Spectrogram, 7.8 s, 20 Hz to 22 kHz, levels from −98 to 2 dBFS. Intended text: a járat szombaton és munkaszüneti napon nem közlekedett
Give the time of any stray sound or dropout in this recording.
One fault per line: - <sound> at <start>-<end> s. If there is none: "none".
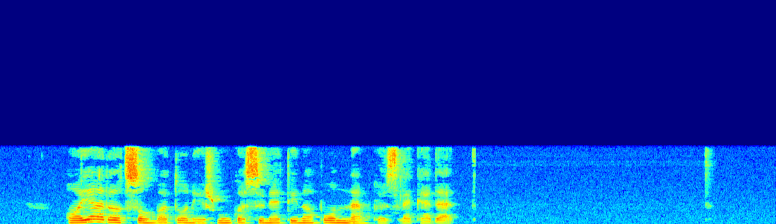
none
